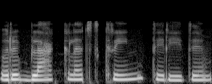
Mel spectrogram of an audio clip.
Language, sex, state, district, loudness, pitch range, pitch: Tamil, female, Tamil Nadu, Nilgiris, -16 LUFS, 205-225 Hz, 220 Hz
